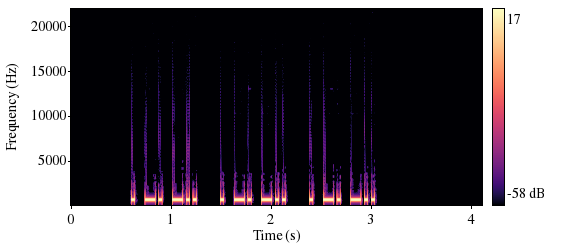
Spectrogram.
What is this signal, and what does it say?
Morse code, heard as a keyed tone, about 34 wpm, 700 Hz. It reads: END END END
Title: Top 500 Words Repeated 35wpm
